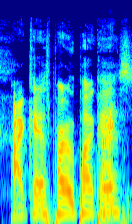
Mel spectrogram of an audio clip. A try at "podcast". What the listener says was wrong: Podcast? Podcast? Sounds like you have an extra A in there somewhere.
